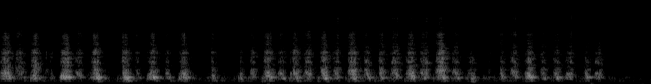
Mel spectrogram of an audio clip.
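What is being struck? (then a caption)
Coated paper scratch-art card scraped with a wooden stylus. A flat, black-coated paper scratch-art card is scratched with a wooden stylus held in the fingertips, in repeated strokes. It makes a quick, fairly regular series of soft, dry scraping rasps, about three per second, with a mid-range tone near 330 Hz. The strokes stop just after six seconds and the sound fades to quiet.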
